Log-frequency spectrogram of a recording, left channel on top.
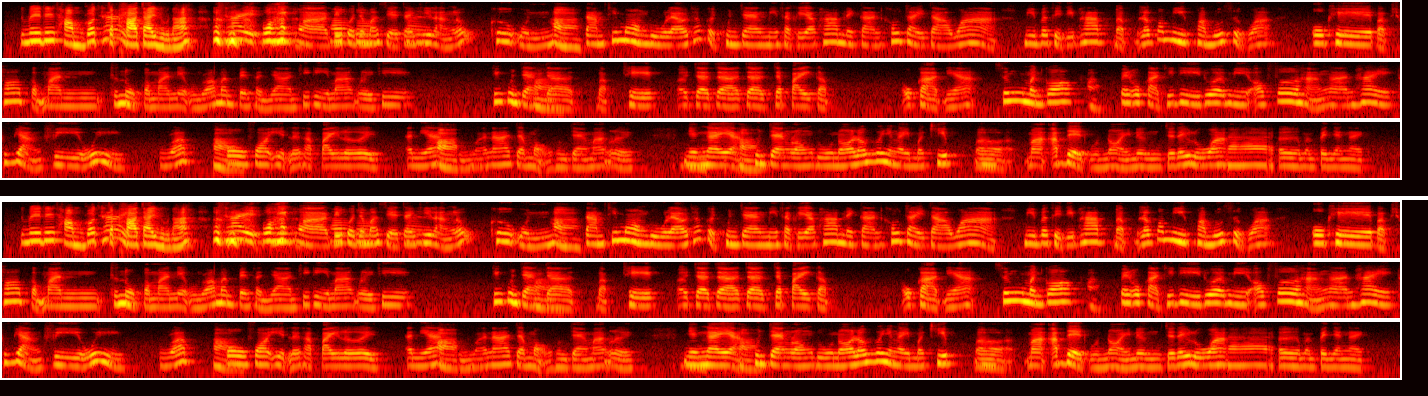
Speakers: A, on the left; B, on the right.
A: ไม่ได้ทำก็จะคาใจอยู่นะ
B: ใช่ใช่ดีกว่าดีกว่าจะมาเสียใจทีหลังแล้วคืออุ่น
A: <laughs> ว่าเออใช่ค่ะ
B: ตามที่มองดูแล้วถ้าเกิดคุณแจงมีศักยภาพในการเข้าใจจาว่ามีประสิทธิภาพแบบแล้วก็มีความรู้สึกว่าโอเคแบบชอบกับมันสนุกกับมันเนี่ยอุ่นว่ามันเป็นสัญญาณที่ดีมากเลยที่ที่คุณแจงจะแบบเทคเออจะจะจะจะไปกับ
A: ค่ะ
B: โอกาสเนี้ยซึ่งมันก็
A: ค่ะ
B: เป็นโอกาสที่ดีด้วยมีออฟเฟอร์หางานให้ทุกอย่างฟรีอุ้ย ถึงว่าโก
A: ค่ะ
B: for it เลยค่ะไปเลยอันเนี้ยถึงว่าน่าจะเหมาะกับคุณแจงมากเลย
A: ค่ะอืมค่ะ
B: ยังไงอ่ะคุณแจงลองดูเนาะแล้วก็ยังไงมาคลิปเอ่อมาอัปเดตอุ่นหน่อยหนึ่งจะได้รู้ว่า
A: อืมได้
B: เออมันเป็นยังไง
